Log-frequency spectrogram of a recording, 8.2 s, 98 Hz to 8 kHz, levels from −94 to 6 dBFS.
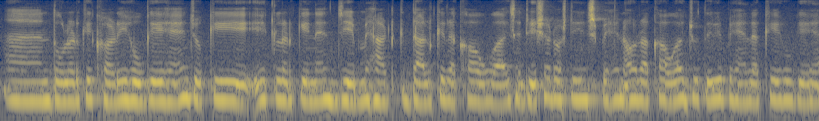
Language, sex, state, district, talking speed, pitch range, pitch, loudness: Hindi, female, Himachal Pradesh, Shimla, 240 wpm, 200-215 Hz, 205 Hz, -19 LUFS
